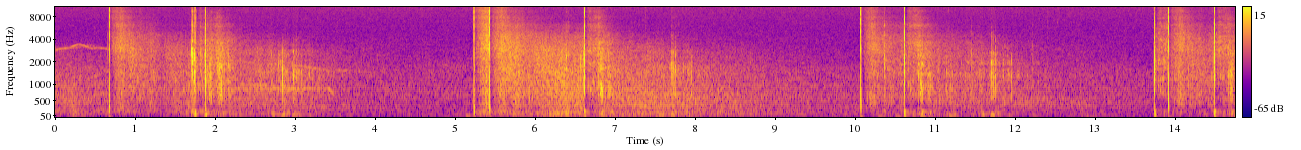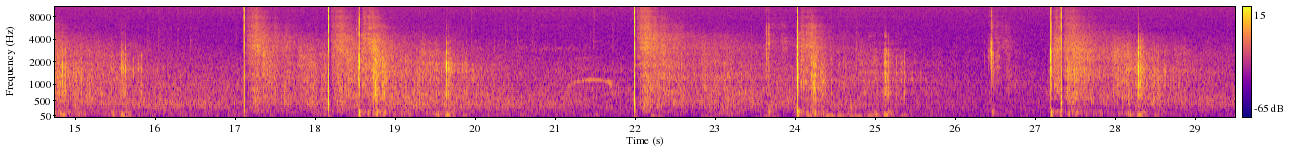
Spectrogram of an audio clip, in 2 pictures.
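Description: Professional 1.3G aerial firework shells launching and bursting one after another: about fifteen sharp bangs spread unevenly, some in quick pairs, each trailing off slowly.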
